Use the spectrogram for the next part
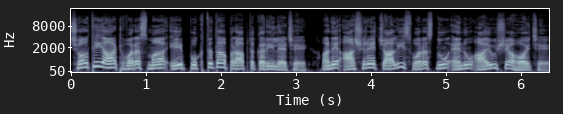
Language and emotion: Gujarati, neutral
